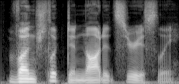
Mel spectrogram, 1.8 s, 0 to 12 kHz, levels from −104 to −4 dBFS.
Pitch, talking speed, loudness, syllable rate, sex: 90 Hz, 135 wpm, -20 LUFS, 5.0 syllables/s, male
